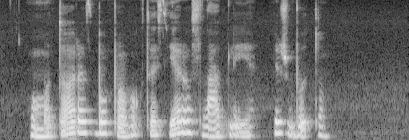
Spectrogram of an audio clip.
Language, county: Lithuanian, Alytus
